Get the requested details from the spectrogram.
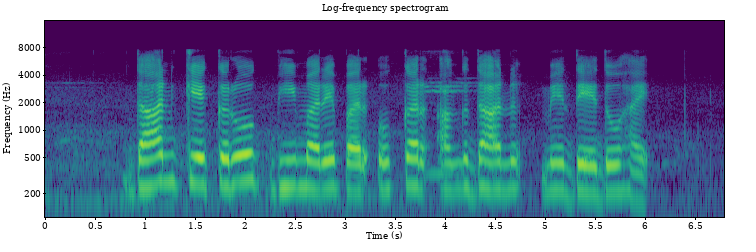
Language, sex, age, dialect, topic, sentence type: Magahi, female, 41-45, Southern, banking, statement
